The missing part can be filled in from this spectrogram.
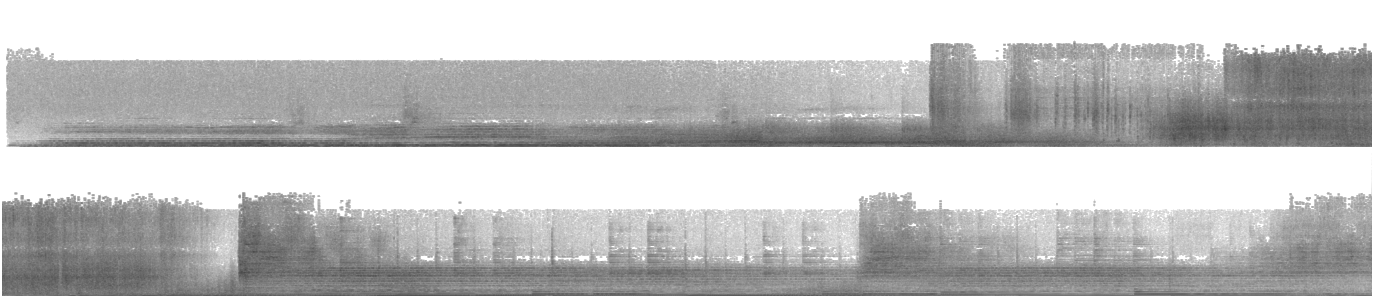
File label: megaphone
